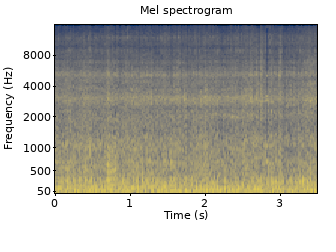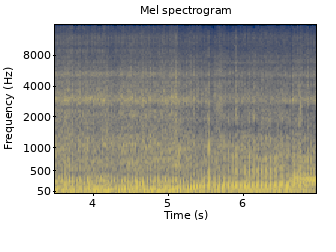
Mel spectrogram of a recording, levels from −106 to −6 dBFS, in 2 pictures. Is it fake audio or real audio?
real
